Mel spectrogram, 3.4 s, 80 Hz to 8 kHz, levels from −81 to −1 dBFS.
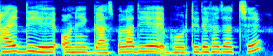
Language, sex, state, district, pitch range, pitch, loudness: Bengali, female, West Bengal, Alipurduar, 225-250 Hz, 235 Hz, -16 LUFS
